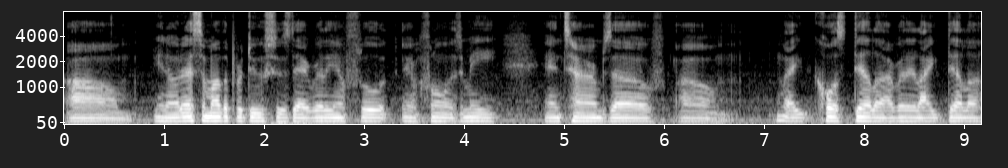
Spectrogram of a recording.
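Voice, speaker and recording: A man's very deep, low voice, dark and mellow in tone, with monotone, flat intonation, a moderate pace and audible room echo. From Washington, DC (Northeast) and Prince George's County, Maryland. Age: 30s. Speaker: music producer. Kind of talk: casual interview. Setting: studio.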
